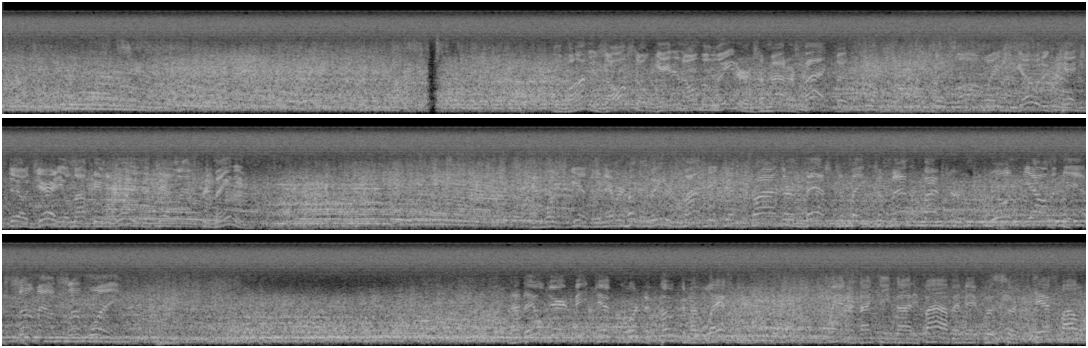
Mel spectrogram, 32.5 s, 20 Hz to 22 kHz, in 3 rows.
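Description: NASCAR Winston Cup stock cars' V8 engines at full throttle as a pack races past, their pitch falling as each car goes by, heard through TV broadcast track audio. A sharp click with a brief dropout comes about four seconds in.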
